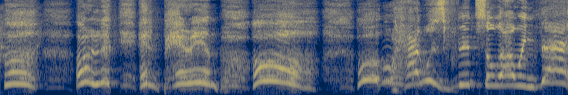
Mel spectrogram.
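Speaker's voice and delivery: high, slow, breathless panting announcer voice.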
